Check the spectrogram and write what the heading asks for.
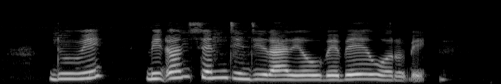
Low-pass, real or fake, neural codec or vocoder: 7.2 kHz; real; none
